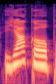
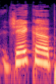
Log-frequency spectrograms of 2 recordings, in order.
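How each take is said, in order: First: The name has a non-American, European pronunciation. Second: The name has an American English pronunciation.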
